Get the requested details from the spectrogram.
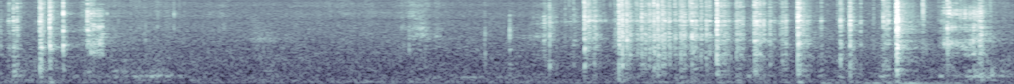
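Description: A yellow oval bar of dry solid soap, held in the hand, is carved and scraped with a box cutter blade. A few short, crisp scrapes are followed by a near-silent pause, then a denser run of dry, high-pitched scraping and cutting clicks with almost no low end.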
